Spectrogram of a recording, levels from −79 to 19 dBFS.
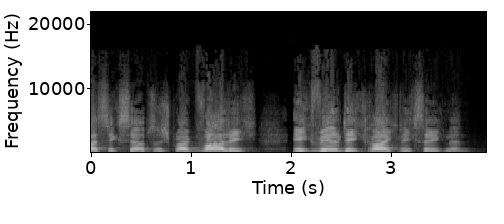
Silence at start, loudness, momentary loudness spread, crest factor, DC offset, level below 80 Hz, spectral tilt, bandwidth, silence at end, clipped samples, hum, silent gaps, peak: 0 s; -18 LUFS; 11 LU; 14 dB; under 0.1%; -58 dBFS; -3.5 dB/octave; 16.5 kHz; 0.25 s; under 0.1%; none; none; -6 dBFS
